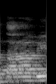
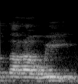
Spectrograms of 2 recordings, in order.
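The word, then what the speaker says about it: تراويح: আমরা তারাবি বলি, আসলে তো তারাউই, তারাবিন নামাজ বলি না, আমি বা বলি, বা তারাবি, তারাবি না তো, তানবিন না তো, তানবিন।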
